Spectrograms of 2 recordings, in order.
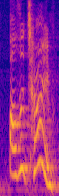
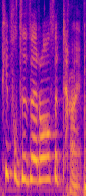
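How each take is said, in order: First: Higher, laughing through it; amused emphasis on "All the time"; laughing repeat. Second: Said in the usual way. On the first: Real, not acted.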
